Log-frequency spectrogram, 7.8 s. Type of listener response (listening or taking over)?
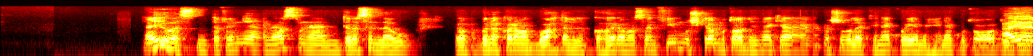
taking over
